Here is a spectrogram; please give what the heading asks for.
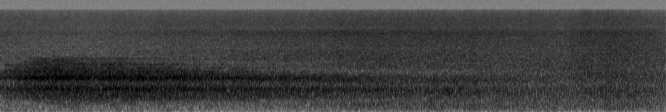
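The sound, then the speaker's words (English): Ocean waves wash in a soft, continuous surf roar, faint and even, with a breathy wind-like hiss and no distinct breaks between swells. “And you can hear the ocean waves in the background.”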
